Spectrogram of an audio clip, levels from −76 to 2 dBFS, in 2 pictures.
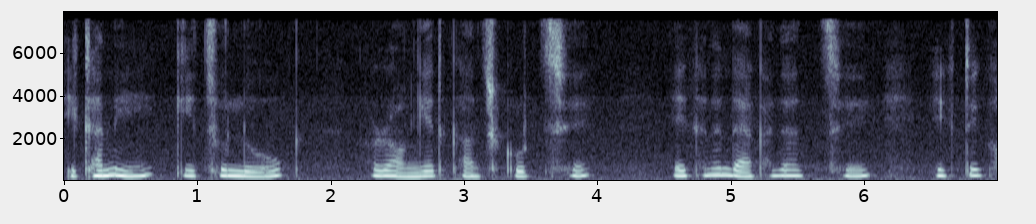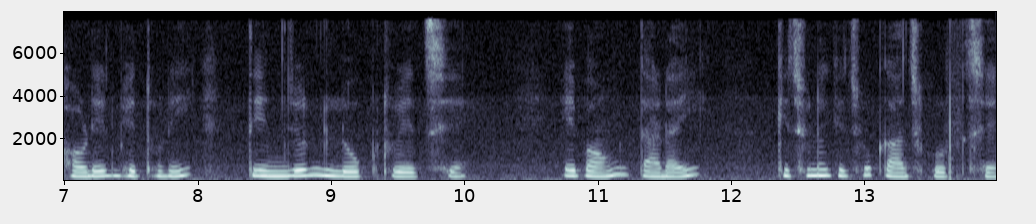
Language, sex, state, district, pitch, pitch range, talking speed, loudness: Bengali, female, West Bengal, Jalpaiguri, 240 Hz, 220-255 Hz, 95 wpm, -16 LUFS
